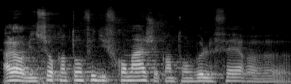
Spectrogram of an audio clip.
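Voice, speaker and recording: A woman's voice: deep voice, brisk, a little mellow, reverberant. A woman in her thirties from southern Italy, speaking with an Italian accent in a hesitant, think-aloud way as she explains her craft. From Puglia, southern Italy. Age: 30s. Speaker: artisan cheesemaker and shop founder. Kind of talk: personal interview account of her craft.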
